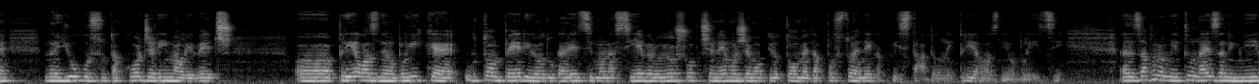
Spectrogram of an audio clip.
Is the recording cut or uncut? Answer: cut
